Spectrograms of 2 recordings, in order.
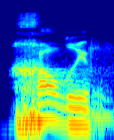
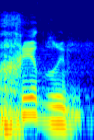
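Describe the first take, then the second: First: The first vowel is an 'a' sound. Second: The first vowel is an 'i' sound. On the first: The speaker calls it right. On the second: The speaker calls it wrong. "dibaca kasrah"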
